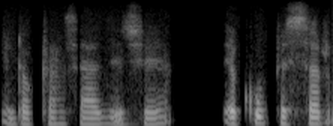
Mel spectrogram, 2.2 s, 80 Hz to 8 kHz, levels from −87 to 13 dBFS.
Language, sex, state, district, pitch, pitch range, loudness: Maithili, male, Bihar, Saharsa, 140 Hz, 140-150 Hz, -34 LUFS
